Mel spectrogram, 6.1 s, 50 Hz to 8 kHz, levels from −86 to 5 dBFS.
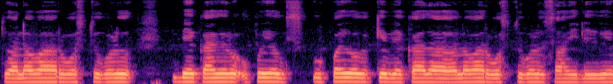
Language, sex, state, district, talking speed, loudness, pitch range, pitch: Kannada, male, Karnataka, Koppal, 100 wpm, -14 LUFS, 135-140 Hz, 140 Hz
